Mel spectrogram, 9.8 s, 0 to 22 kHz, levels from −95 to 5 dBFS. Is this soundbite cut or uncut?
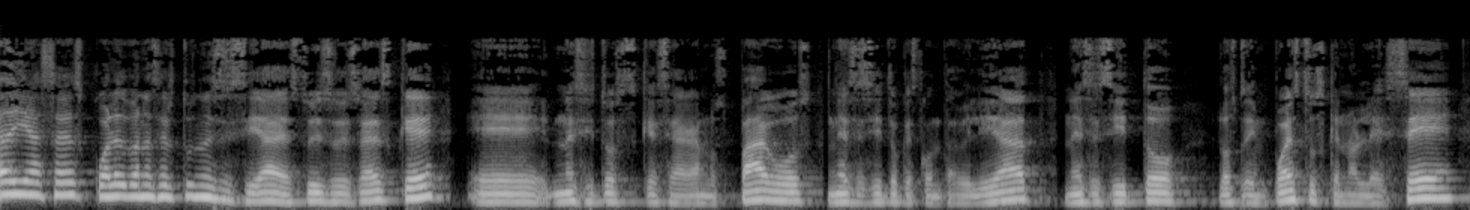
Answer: cut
